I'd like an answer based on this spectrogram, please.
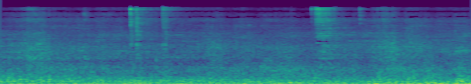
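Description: Norfolk Southern double-stack intermodal freight train rolling past: a steady low rumble of the cars on the rails, with a few sharp clicks, twice in quick succession about a second in and once again near the middle.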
